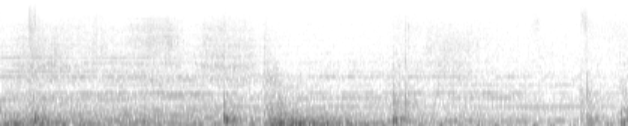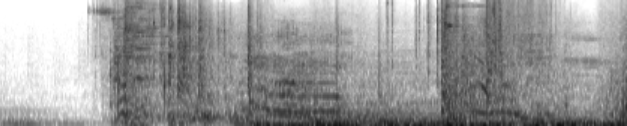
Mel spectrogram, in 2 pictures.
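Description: Film soundtrack: a quiet, tense music score with a few soft knocks. About five seconds in comes a sudden loud crash, and a loud, chaotic scuffle with impacts follows under the music.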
